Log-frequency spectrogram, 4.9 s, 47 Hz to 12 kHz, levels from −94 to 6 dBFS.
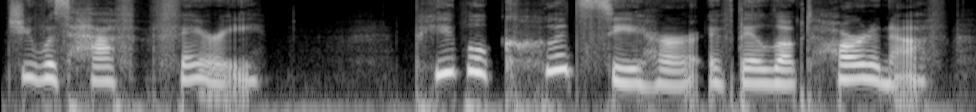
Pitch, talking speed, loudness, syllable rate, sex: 235 Hz, 160 wpm, -19 LUFS, 4.4 syllables/s, female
